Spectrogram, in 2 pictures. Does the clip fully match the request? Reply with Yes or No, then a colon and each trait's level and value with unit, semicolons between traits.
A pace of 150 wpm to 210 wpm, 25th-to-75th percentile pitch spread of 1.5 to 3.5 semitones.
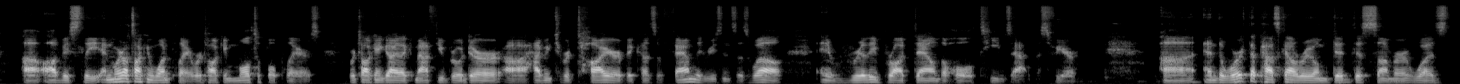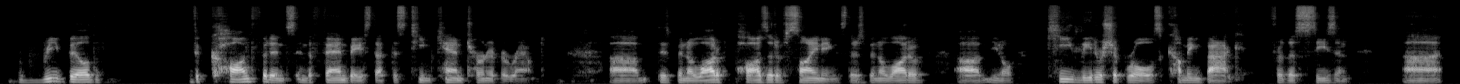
Yes: average, 180 wpm; narrow, 2.4 semitones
